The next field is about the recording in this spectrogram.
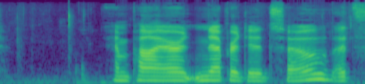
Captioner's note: speaking French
